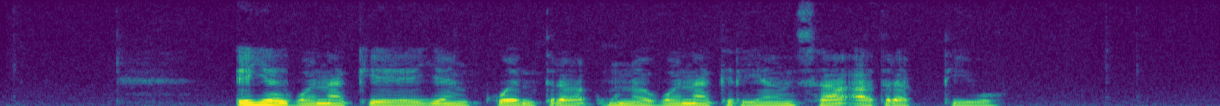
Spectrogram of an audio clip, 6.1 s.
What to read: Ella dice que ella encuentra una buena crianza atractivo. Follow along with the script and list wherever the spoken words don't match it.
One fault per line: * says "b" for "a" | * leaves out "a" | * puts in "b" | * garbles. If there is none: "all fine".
* says "buena" for "dice"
